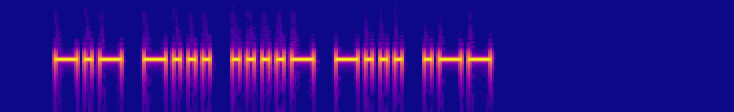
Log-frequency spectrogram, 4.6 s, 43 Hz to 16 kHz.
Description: Morse code, heard as a keyed tone, about 30 wpm, 700 Hz. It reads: KB4BW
